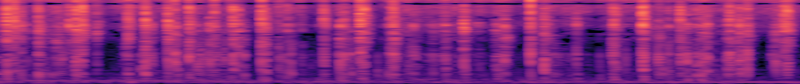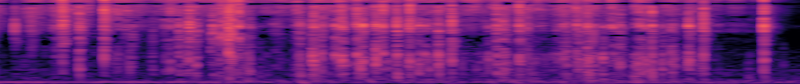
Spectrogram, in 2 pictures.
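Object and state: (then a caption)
Foil face mask sachet. A small, thin, filled Yes To face mask packet made of flat foil and plastic laminate is crinkled and tapped by fingers. Dense, bright crinkling is broken by many short, sharp taps that die away almost instantly, with a faint low hum underneath.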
